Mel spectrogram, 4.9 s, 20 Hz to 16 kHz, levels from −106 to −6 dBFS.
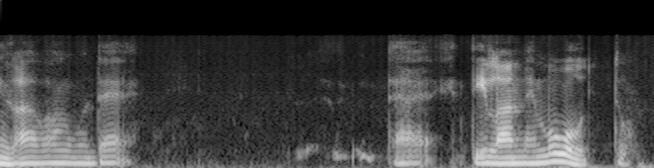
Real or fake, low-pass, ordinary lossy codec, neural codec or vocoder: fake; 7.2 kHz; none; codec, 16 kHz, 4 kbps, X-Codec, HuBERT features, trained on LibriSpeech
